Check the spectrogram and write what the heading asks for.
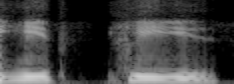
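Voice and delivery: ordinary talk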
